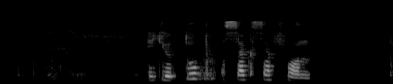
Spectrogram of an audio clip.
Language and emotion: Russian, neutral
